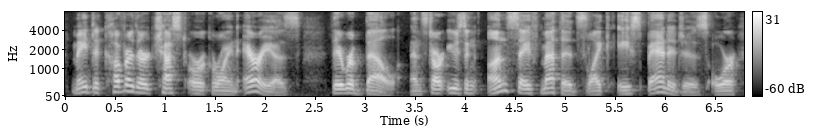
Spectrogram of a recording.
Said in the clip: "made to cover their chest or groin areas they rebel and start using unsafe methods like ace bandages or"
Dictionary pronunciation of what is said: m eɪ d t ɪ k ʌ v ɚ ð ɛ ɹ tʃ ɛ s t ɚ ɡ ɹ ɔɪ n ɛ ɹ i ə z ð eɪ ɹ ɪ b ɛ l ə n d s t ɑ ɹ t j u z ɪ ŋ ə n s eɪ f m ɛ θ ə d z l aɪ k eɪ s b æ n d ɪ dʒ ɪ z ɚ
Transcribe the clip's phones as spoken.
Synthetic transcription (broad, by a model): m eɪ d t ɪ k ʌ v ɚ ð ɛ ɹ tʃ ɛ s t ɚ ɡ ɹ ɔɪ n ɛ ɹ i ə z ð eɪ ɹ ɪ b ɛ l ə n s t ɑ ɹ t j u z ɪ ŋ ə n s eɪ f m ɛ θ ə d z l aɪ k eɪ s b æ n d ɪ dʒ ɪ z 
